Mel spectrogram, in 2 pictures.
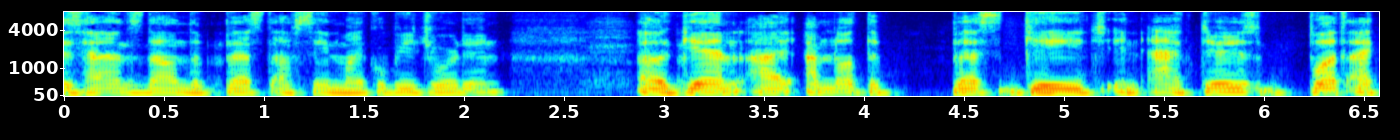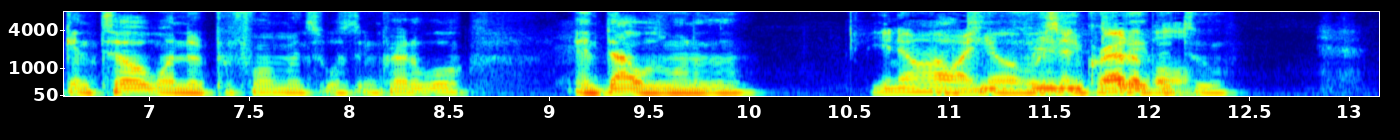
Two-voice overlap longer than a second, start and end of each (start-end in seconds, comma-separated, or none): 10.9-12.3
